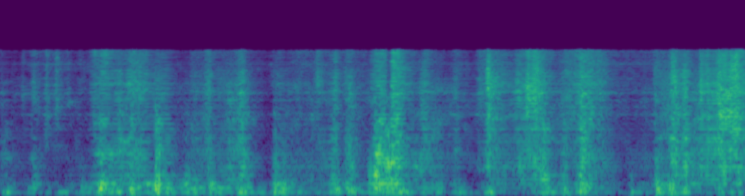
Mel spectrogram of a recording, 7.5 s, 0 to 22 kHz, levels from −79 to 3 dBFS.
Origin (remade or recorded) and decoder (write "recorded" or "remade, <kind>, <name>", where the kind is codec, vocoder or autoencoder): remade, vocoder, HiFi-GAN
